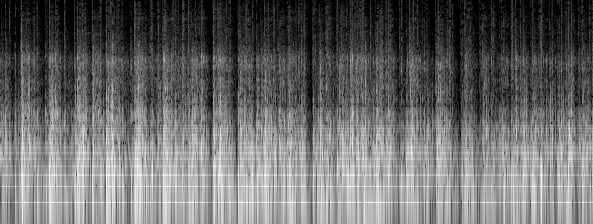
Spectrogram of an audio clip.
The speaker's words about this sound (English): Now, I don't want you to open your bag. I don't want you to just do anything with it right now. This is going to help us understand our concept. So I want you to make a fist, and I want you to start smashing your graham cracker.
